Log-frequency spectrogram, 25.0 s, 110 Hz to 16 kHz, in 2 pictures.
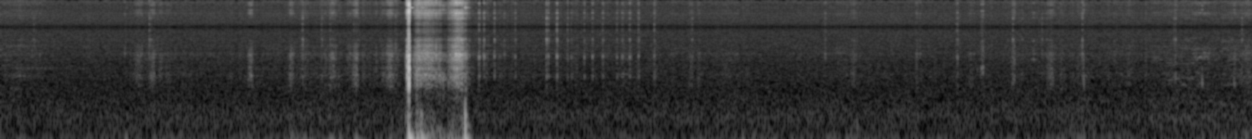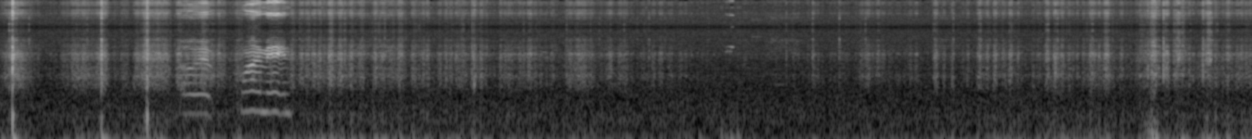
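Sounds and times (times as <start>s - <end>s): climbing gear clicks and scrapes: 12.4s - 25.0s.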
